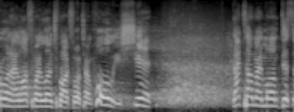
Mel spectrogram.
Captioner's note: audience laughing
